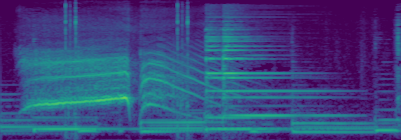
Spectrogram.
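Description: Light plucked background music under a subscribe-button sound effect: a tone that rises slowly, then glides sharply down, followed about two seconds in by a bell ding that rings on.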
